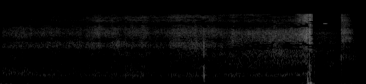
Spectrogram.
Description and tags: Queneau frot metal 22
prise de son de regle qui frotte
clang, cycle, frottement, metallic, piezo, rattle, steel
